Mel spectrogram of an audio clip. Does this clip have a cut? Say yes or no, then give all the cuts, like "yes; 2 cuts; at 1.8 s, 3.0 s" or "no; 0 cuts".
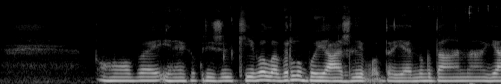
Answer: yes; 1 cut; at 2.0 s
